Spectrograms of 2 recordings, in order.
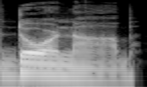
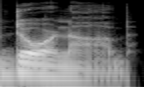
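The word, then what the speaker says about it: doorknob: This thing here is a door knob. A door knob. Yes. The K and knob is silent.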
